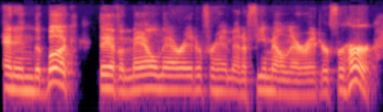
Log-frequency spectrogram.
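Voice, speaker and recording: A man co-hosting a podcast, talking casually and thinking aloud. His voice sits a bit high for a man, and he winds through his points with plenty of fillers and restarts. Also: fairly even intonation, fast talker, a bit bright. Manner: rambling, thoughtful, many fillers and restarts. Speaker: podcast co-host. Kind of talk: casual chat.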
